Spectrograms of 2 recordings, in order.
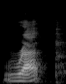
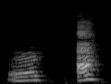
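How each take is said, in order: First: Said in the usual way. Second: "R, ep" as separate sounds of rep, with gaps; sounding out. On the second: Shown as a demonstration. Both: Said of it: "What's the first syllable there?".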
